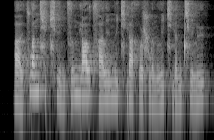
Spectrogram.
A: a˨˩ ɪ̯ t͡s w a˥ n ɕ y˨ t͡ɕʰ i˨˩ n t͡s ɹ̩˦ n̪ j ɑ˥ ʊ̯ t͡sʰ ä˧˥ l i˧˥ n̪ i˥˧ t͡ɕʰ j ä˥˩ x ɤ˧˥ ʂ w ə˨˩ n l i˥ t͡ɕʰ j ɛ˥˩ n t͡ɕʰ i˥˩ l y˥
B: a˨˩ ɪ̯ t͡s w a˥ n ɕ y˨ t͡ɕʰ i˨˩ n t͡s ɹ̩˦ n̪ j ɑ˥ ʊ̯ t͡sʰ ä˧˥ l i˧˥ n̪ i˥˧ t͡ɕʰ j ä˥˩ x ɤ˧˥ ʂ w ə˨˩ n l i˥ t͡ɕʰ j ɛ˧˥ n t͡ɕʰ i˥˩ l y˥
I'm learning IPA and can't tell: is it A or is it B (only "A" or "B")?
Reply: B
